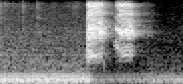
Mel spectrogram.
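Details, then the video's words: Parrot known for cat-sound mimicry, heard giving two harsh, broad squawks in quick succession, with an indoor hum in the background. "PARROT MAKING CAT SOUNDS"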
